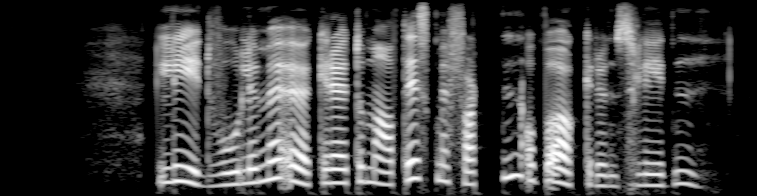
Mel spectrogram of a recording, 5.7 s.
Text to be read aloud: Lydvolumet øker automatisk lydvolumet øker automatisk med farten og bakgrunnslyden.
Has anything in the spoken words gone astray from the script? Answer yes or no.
yes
